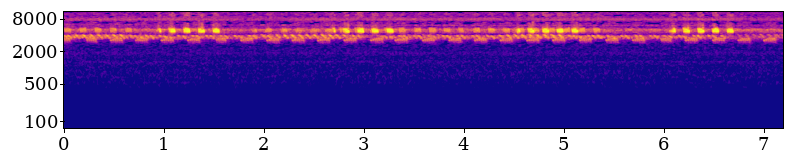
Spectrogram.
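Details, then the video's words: Insect chorus outdoors: an unbroken shrill buzz with regular bursts of several quick, sharper chirps, spaced about one and a half seconds apart. "the sound of insects"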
